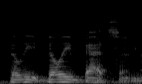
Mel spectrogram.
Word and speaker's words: Billy Batson: Um, Billy Batson, I believe is how you pronounce his name.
